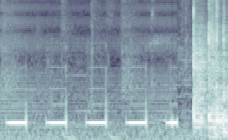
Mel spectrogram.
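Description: A call is placed to a phone wrapped in aluminium foil: five evenly spaced electronic calling beeps sound loud and close, then give way to a short burst of noise.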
